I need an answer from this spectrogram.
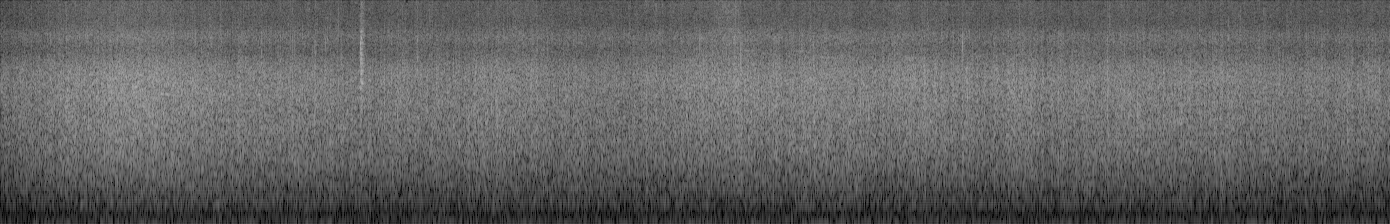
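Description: Steady rain falling on a hunting ground blind, heard from inside as an even hiss.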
